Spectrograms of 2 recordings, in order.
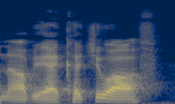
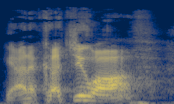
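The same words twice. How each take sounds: First: Said in the usual way. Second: Louder and slower insistent repeat; loud, slow, final cutoff; firm repeat. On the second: Retold or imitated. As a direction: slam the door on it, louder and slower. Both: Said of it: "I said".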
